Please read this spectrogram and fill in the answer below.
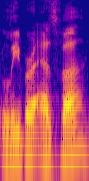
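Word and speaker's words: Libraesva: Yeah, there is a lot of history around that, and thank you for pronouncing it correctly, Libra ESVA.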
